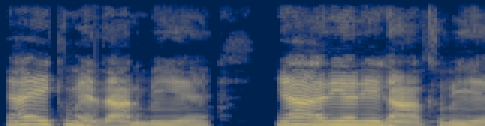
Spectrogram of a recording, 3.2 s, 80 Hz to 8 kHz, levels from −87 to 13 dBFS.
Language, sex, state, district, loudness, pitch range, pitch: Hindi, male, Uttar Pradesh, Etah, -15 LUFS, 140-215 Hz, 165 Hz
